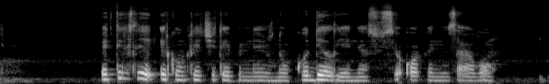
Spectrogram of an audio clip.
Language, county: Lithuanian, Alytus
